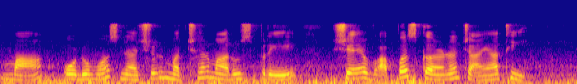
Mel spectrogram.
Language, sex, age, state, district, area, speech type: Sindhi, female, 45-60, Maharashtra, Mumbai Suburban, urban, read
